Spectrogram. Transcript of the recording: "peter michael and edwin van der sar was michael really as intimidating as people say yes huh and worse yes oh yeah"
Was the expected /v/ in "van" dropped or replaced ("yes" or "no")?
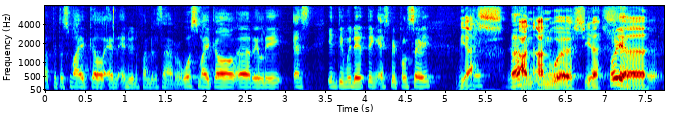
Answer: yes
